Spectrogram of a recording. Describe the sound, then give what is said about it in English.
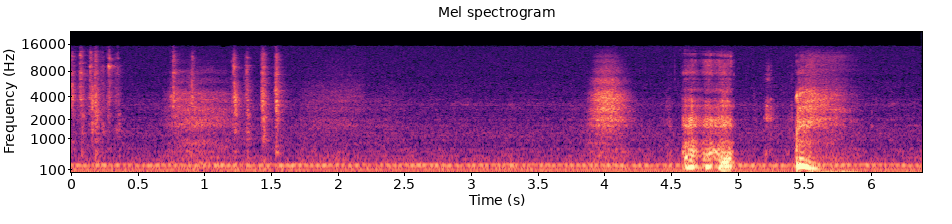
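Soft clicking of a computer keyboard in short, irregular bursts of keystrokes separated by pauses, over a low steady hum; no one speaks and the typing stays fairly quiet. “I almost said his name typing it out.”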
